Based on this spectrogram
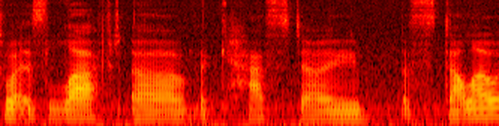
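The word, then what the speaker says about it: Café Bustelo: And I think, don't quote me, but I think that is what is left of the Cafe Bustelo. Is that how you say it? Cafe Bustelo. That's it.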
